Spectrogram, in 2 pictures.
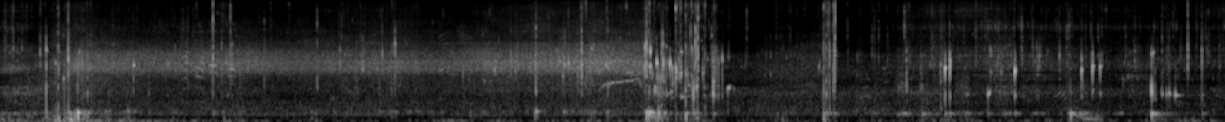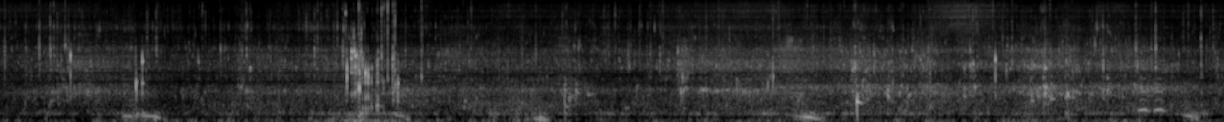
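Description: Water sloshing and gurgling around a camera held at and just under the sea surface, with splashes and scattered sharp clicks as it moves. A steady hiss fills the first eight seconds, then comes a loud burst of splashing.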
